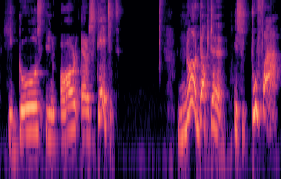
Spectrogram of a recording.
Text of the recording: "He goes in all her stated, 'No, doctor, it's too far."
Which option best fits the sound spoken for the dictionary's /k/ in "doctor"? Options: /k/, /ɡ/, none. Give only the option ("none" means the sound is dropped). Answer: /k/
